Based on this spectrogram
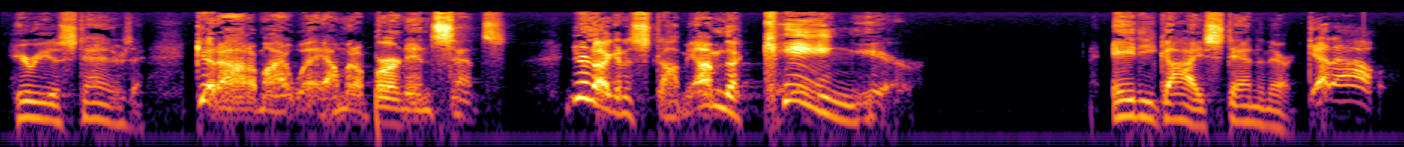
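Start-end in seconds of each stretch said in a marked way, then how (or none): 1.3-6.0 hammed-up royal outburst, climbing higher; angry. King defying the priests at the altar, acted anger. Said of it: "he was still angry with the priests". 8.7-9.3 sudden high-pitched order; acted command. Eighty priests standing up to the king, urgent command.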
